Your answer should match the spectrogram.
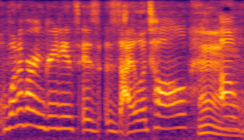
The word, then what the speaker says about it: xylitol: of our ingredients is xylitol and which is ironically spelled with an accent but no it sounds like a Z uh but when we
